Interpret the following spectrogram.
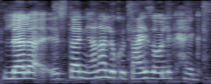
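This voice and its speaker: A woman's voice: mid-range voice, flat delivery, racing, soft background music, natural voice. A woman with an Egyptian accent voicing Sultan, a blunt, awkward boy in a Roblox roleplay series. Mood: brusque.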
